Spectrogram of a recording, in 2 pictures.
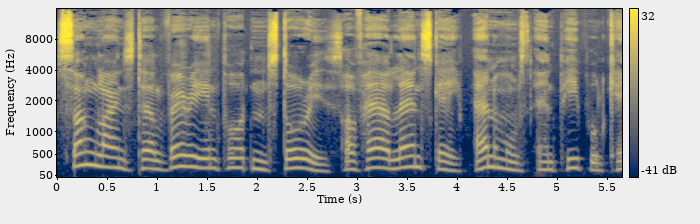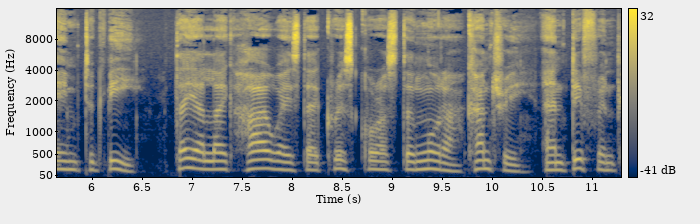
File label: Girl Narrator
